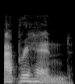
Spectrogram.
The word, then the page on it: apprehend: anglais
